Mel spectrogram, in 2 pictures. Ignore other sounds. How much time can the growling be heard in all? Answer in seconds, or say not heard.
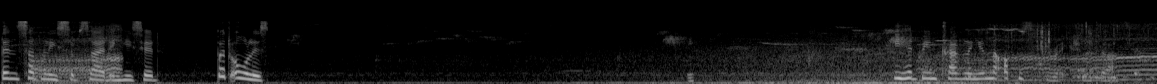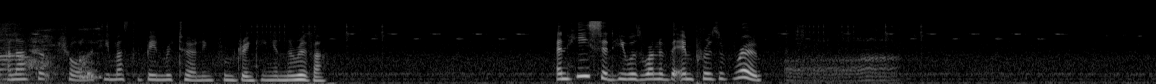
5 s.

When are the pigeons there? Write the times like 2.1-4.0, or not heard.
9.6-12.6.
